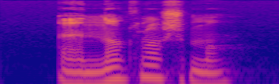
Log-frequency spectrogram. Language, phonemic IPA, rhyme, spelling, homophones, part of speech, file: French, /ɑ̃.ʃɑ̃t.mɑ̃/, -ɑ̃, enchantement, enchantements, noun, Fr-enchantement.ogg
- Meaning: enchantment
